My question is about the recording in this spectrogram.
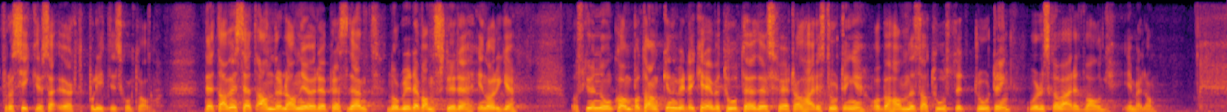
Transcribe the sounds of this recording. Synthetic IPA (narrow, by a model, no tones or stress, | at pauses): fɔɾɔsɪkɾəsæɪʔøːkt̪pʰʊliːt̪ɪskʰːʊ̰nt̪ʰɾɔ̰l | d̪ɛt̪ːəhɑɾʋɪsɛt̪ːɑnd̪ɾəlɑnːjøːɾəpʰɾɛsɪd̪ɛnt̪nɔblɪɖɛʋɑnsklɪəɾəɪ̰nɔɾɡə | ʔɔskʉlənuːənkʰɔmːəpɔt̪ʰɑŋkənʋɪld̪ɛkʰɾeːʋət̪ʰuːt̪ʰeːd̪əɾsfleːʈɑːlɦæːɾɪst̪uːʈɪŋəɔ̰bəɦɑnləsɑʋt̪ʰuːsʈuːʈɪŋʋʊɖɛskɑlʋæːɾəɛt̪ʋɑ̰lɡɪ̰mɛ̰lʔɔ̰m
